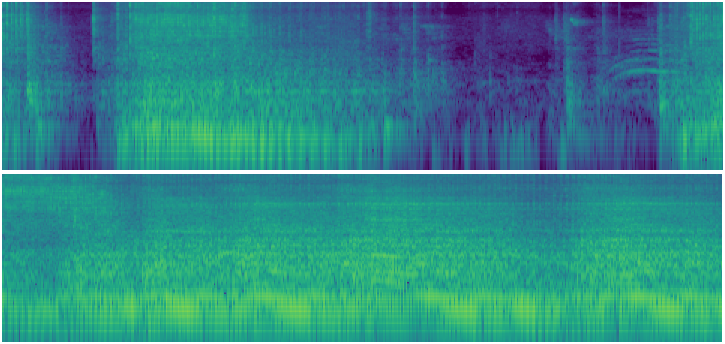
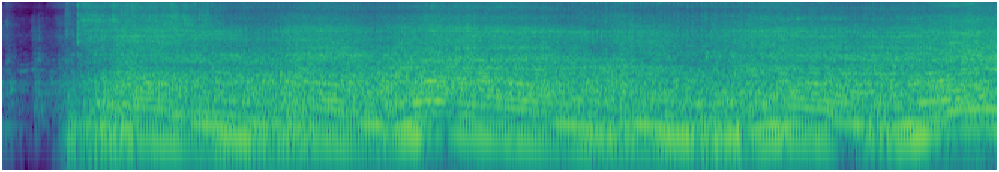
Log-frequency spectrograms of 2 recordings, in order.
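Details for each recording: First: Suzuki Smash motorcycle with hard starting and poor acceleration; fuel found dripping in the vacuum line, flooding suspected. After a couple of sputters it catches and revs up and down smoothly without bogging. Clean revving. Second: Suzuki Smash motorcycle, hard starting and won't rev: uneven, stumbling, lumpy idle, hesitation and poor acceleration; fuel flooding from a leaking tap suspected; battery also degraded, fuse missing and wiring possibly bypassing it.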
